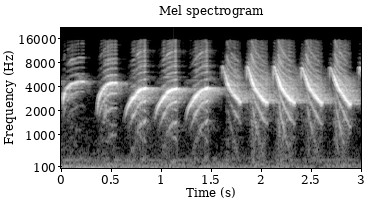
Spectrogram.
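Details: Male canary song used to excite males and prepare females for breeding: a bright run of rising whistled arcs, then quick downward-swept notes, about four per second, in a quiet room.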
